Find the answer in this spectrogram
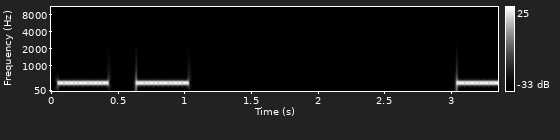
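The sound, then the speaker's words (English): Phone line tones after dialing a contact: steady, low electronic beeps, two close together, then a long silence before a third begins. “He pulled up the contact and hit dial.”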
